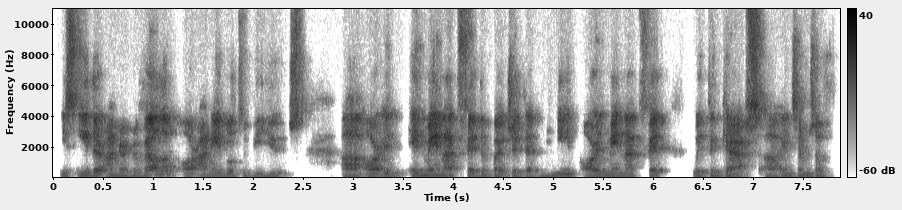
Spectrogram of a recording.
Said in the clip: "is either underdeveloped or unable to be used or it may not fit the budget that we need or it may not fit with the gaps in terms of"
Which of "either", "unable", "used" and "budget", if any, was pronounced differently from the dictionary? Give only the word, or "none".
none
